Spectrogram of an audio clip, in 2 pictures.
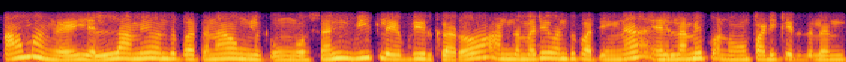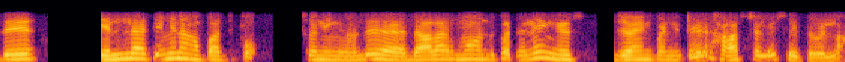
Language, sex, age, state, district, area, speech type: Tamil, female, 18-30, Tamil Nadu, Viluppuram, rural, conversation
